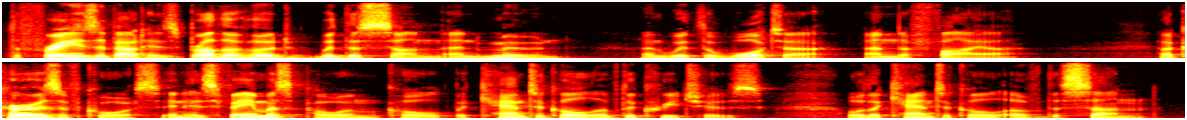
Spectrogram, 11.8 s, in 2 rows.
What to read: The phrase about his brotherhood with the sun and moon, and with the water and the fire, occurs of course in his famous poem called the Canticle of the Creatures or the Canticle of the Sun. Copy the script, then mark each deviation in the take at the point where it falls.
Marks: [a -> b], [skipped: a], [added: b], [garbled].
The phrase about his brotherhood with the sun and moon, and with the water and the fire, occurs of course in his famous poem called the Canticle of the Creatures or the Canticle of the Sun.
